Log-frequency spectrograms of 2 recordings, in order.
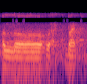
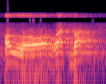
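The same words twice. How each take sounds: First: It is said quietly, barely above a murmur. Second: It is said loudly enough to carry far. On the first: Only the one saying it can hear it. The speaker calls it right. "Telinga dia sendiri" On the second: People far away can hear it. The speaker calls it wrong. "Tok Imam pun dengar"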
